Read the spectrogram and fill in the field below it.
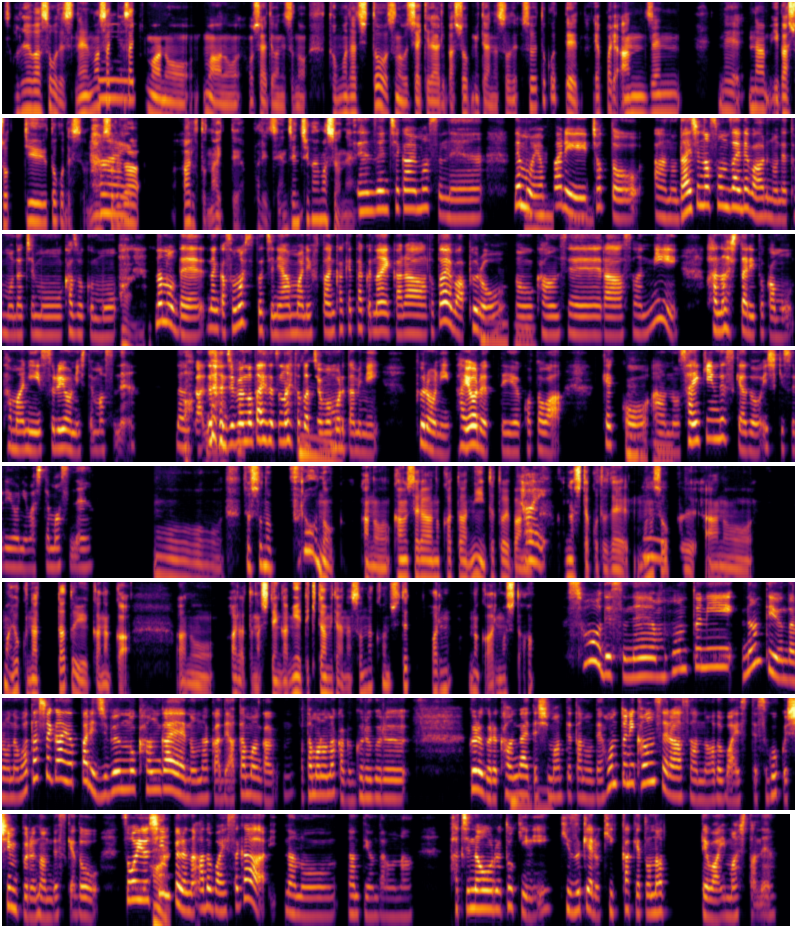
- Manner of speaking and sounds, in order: laughing while speaking: "なんか、うん"; tapping
- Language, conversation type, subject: Japanese, podcast, 挫折から立ち直るとき、何をしましたか？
